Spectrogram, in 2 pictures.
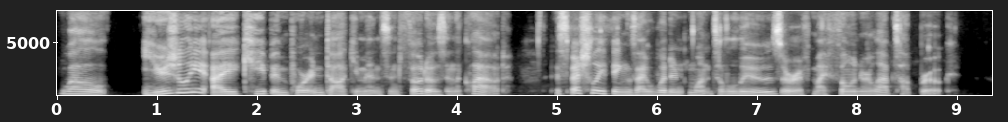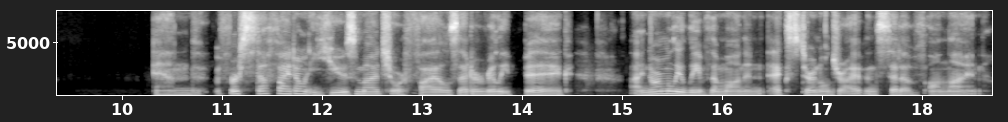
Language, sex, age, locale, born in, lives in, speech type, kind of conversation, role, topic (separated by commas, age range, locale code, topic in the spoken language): English, female, 18-19, en-US, United States, United States, read, expert-assistant, asker, What is cloud computing and how does it store your files online?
